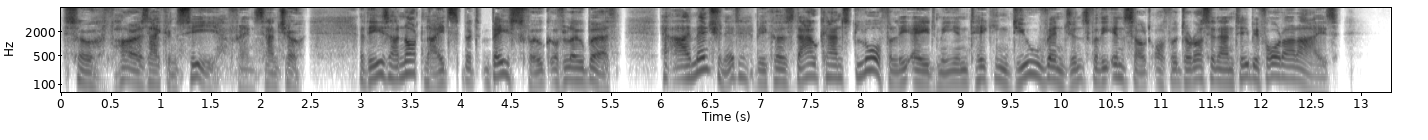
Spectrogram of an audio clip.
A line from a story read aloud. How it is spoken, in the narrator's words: Don Quixote and Sancho came up panting, and said Don Quixote to Sancho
